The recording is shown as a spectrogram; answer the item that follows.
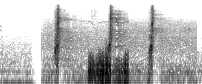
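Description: Golf balls struck by clubs: three sharp cracks about a second apart, over a steady hiss.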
